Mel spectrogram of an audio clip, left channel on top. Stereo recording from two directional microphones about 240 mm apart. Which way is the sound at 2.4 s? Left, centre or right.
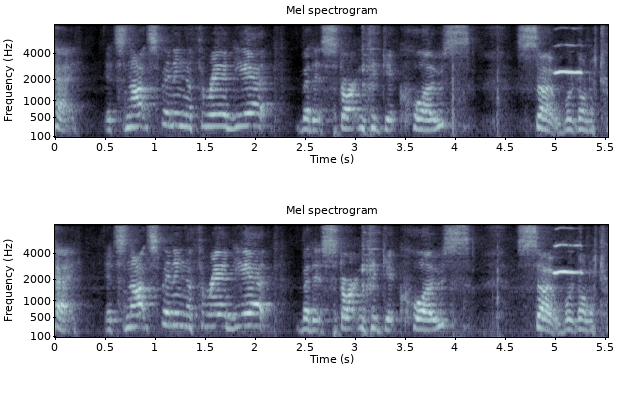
Centre.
